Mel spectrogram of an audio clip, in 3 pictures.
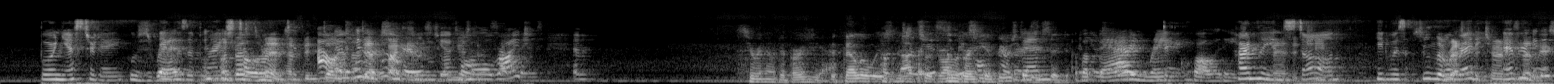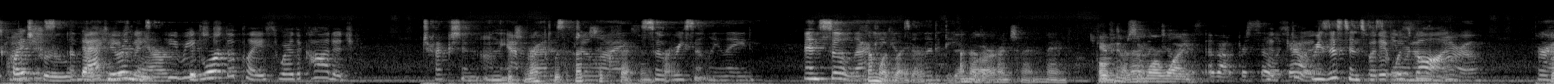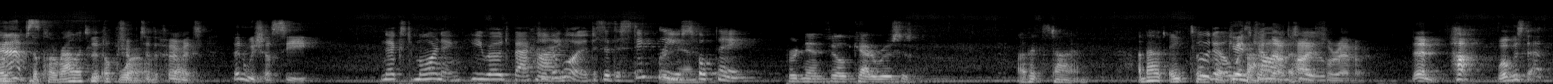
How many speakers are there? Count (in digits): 7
